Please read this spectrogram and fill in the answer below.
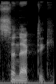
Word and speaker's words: synecdoche: Synecdoche, not synecdoche, or however, I've heard this pronounced a lot of different ways, but synecdoche is the correct pronunciation.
